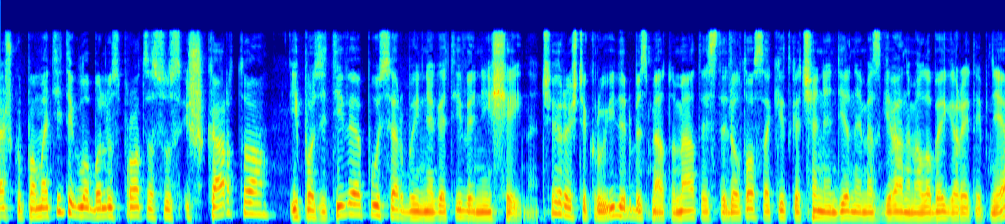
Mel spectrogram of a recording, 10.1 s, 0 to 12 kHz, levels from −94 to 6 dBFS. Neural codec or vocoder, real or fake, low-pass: none; real; 7.2 kHz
